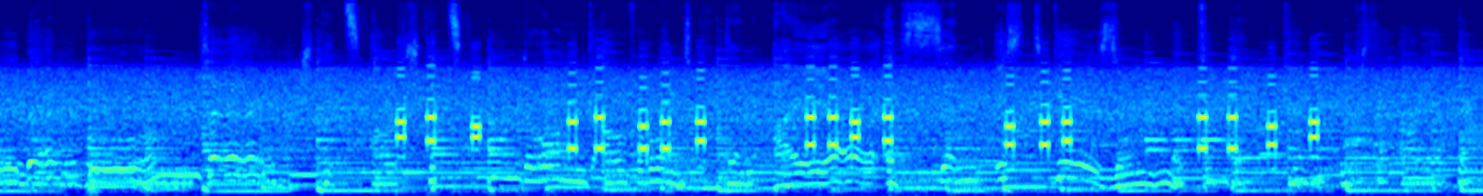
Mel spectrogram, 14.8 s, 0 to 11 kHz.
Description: DTMF, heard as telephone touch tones, dialled by hand, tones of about 70 ms. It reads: 09* 23128 6609 458 3340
